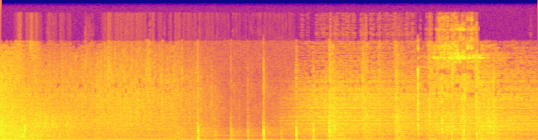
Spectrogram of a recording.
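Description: Confringo fire spell blasts in Hogwarts Legacy burst out as a series of sharp booming pops over a rumbling battle bed, several close hits spaced irregularly through the second half.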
